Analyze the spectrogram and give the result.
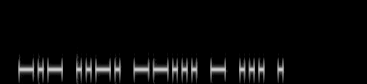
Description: Morse code, heard as a keyed tone, about 25 wpm, 700 Hz. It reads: KF7TSE
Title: USA Call Signs - 6 Characters - Repeated 3x - 25wpm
